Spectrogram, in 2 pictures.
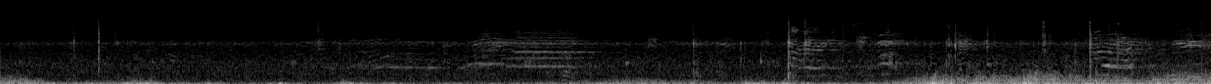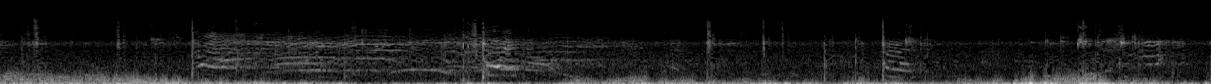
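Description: Tennis balls are struck with rackets in a sharp, echoing rally.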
